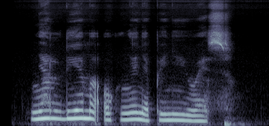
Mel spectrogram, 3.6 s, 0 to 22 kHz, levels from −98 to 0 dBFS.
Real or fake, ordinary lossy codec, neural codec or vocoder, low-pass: real; none; none; none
